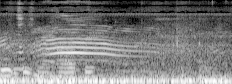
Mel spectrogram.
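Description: A child's high-pitched shout from across the pitch, one drawn-out call that rises and then falls, over a steady low rumble.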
